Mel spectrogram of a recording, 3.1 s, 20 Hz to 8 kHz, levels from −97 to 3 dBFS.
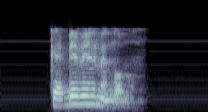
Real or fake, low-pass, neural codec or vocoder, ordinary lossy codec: fake; 7.2 kHz; vocoder, 22.05 kHz, 80 mel bands, HiFi-GAN; AAC, 16 kbps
